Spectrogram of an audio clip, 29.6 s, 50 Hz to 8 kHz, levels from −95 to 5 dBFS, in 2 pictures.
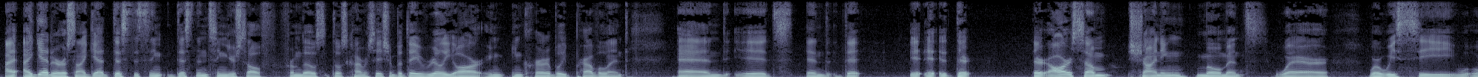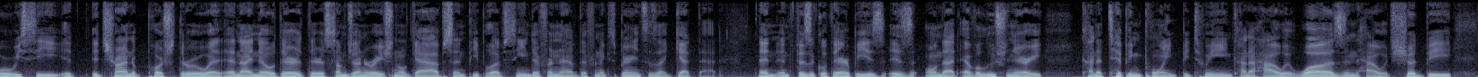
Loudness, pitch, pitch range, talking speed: -28 LUFS, 100 Hz, 95-110 Hz, 180 wpm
